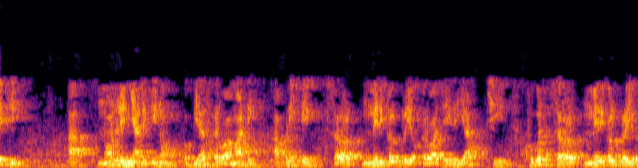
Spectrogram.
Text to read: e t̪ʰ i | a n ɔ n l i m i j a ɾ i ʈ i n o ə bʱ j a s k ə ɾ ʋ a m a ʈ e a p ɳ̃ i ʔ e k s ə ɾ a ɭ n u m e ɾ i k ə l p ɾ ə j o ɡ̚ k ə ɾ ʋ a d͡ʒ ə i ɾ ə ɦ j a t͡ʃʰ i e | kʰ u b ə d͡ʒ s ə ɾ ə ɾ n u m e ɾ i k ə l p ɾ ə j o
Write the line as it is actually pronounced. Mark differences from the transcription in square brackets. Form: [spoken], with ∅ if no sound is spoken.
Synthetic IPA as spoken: e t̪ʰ i | a n ɔ n l i [n] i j a ɾ i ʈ i n o ə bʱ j a s k ə ɾ ʋ a m a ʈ e a p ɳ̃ i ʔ e k s ə ɾ [ə] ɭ n u m e ɾ i k ə l p ɾ ə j o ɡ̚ k ə ɾ ʋ a d͡ʒ ə i ɾ ə ɦ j a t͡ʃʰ i e | kʰ u b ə d͡ʒ s ə ɾ ə [ɭ] n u m e ɾ i k ə l p ɾ ə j o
